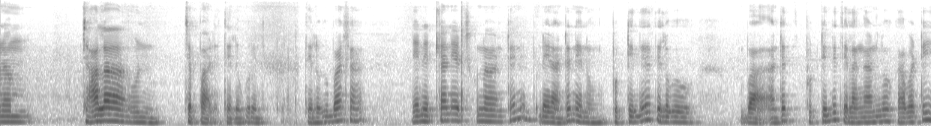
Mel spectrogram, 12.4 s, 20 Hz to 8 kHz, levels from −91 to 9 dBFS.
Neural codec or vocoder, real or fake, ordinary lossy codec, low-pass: none; real; none; none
